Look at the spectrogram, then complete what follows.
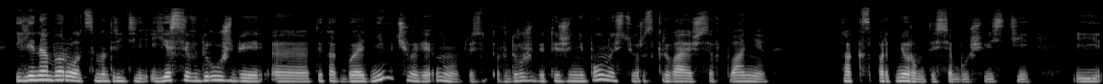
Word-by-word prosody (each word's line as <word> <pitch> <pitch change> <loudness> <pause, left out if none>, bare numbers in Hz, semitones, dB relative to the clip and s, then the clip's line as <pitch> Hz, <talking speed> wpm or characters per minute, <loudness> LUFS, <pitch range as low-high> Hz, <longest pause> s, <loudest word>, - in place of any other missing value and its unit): Или 175 +3 +6
наоборот, 200 -5 +6
смотрите: 155 -2 -2
если 180 +7 +3
в 170 -2 -1
дружбе, 170 -6 +1
э, 135 -1 0
ты 155 +2 -6
как 150 -2 -2
бы 145 +2 +2
одним 180 - +1
челове 155 - -1
ну, 150 -9 -1
то - - -34
есть 130 +4 -11
в 135 - -11
дружбе 155 0 -4
ты 150 +2 -5
же 150 +1 -3
не 145 0 0
полностью 185 -5 -1
раскрываешься 140 -2 -2
в - - -22
плане, 140 -2 -2 0.7
как 150 -1 -1
с - - -2
партнёром 150 -4 +2
ты 130 - -9
себя 125 -1 -3
будешь 120 +1 -8
вести. 120 0 -7 0.4
И 135 0 -3
145 Hz, 175 wpm, -27 LUFS, 135-170 Hz, 0.7 s, Или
